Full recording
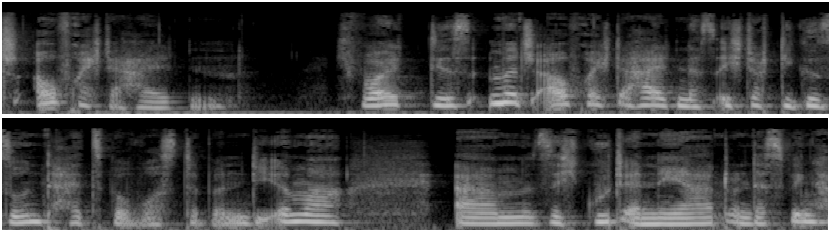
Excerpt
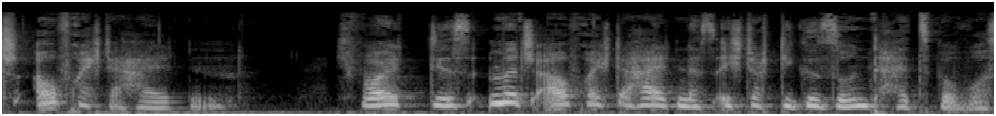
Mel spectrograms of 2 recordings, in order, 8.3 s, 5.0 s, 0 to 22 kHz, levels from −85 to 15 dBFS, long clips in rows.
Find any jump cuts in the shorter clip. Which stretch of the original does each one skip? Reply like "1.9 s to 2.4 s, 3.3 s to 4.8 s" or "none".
none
